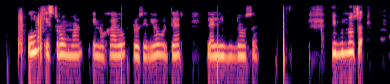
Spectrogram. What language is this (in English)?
Spanish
